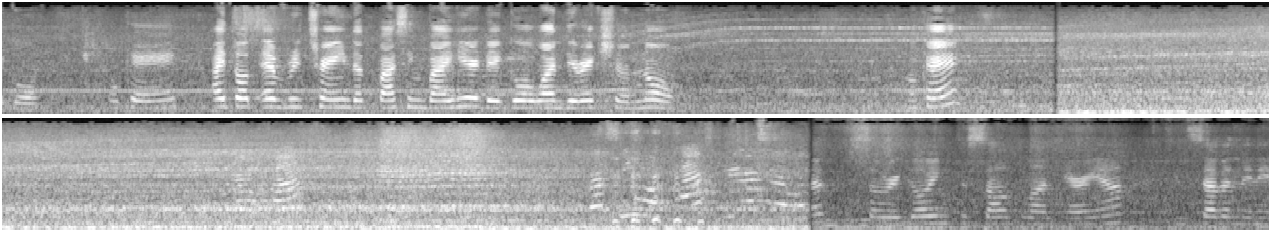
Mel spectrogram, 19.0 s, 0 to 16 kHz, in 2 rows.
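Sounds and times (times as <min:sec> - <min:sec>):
train rumble: 0:00.0 - 0:19.0.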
